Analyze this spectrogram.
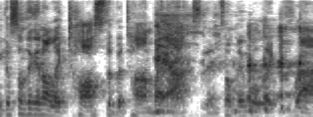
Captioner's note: laughing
